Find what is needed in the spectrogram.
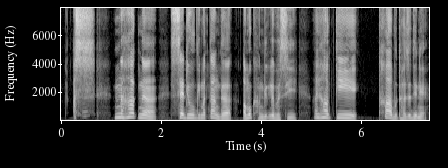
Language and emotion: Manipuri, disgusted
